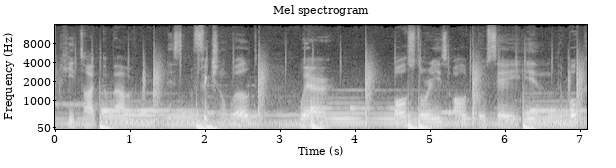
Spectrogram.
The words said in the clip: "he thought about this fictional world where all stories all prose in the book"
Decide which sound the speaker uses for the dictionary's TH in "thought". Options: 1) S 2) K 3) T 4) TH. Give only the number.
3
